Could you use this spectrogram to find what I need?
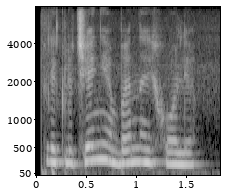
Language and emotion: Russian, neutral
